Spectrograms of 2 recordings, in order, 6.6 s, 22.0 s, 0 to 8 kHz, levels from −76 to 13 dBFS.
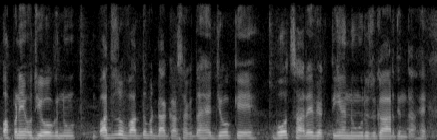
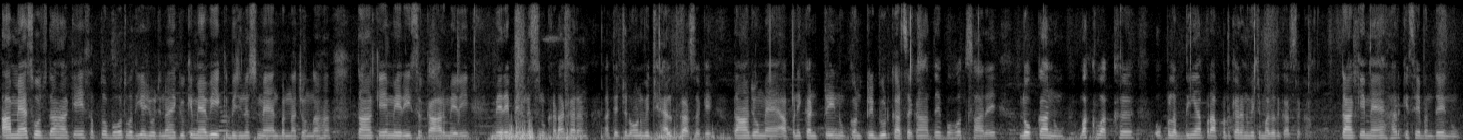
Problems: constant background noise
